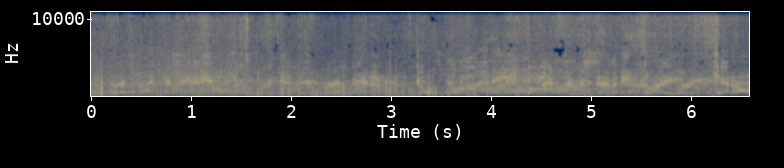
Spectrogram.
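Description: People talking, over the low rumble of a jet dragster fading into the distance; the rumble dies away about four seconds in.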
